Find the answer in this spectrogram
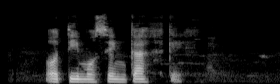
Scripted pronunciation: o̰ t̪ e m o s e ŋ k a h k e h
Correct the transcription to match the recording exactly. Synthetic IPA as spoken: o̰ t̪ i m o s e ŋ k a h k e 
